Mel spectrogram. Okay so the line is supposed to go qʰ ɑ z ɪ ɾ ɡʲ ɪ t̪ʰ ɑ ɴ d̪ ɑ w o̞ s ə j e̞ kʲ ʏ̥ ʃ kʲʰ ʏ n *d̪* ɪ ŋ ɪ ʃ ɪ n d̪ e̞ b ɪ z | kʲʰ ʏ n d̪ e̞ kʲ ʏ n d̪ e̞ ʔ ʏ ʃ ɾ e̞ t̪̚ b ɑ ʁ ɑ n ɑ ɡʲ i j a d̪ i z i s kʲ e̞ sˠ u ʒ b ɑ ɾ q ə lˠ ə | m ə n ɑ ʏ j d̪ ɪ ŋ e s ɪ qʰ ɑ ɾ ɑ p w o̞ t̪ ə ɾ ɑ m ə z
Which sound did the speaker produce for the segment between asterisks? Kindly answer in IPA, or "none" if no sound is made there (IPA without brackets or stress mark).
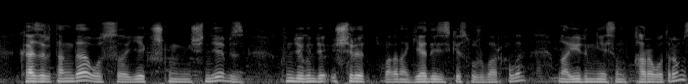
d̪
